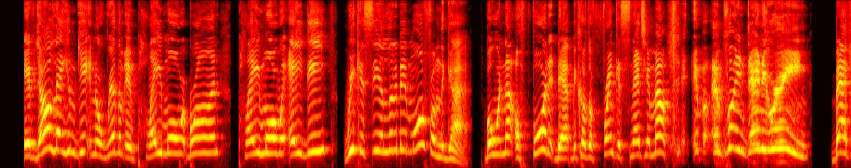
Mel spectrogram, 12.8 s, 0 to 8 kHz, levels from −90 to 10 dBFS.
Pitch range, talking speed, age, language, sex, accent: 205-325 Hz, 205 wpm, 30-49, English, male, American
